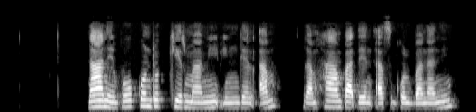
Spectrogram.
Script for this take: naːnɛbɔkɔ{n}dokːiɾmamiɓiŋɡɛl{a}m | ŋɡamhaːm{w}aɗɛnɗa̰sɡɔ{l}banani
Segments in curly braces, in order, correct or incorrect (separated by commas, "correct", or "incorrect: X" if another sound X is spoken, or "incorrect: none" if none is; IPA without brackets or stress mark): correct, correct, incorrect: b, correct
